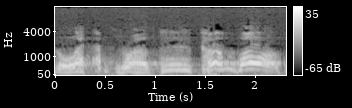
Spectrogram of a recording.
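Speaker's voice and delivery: slow name, then a high loud command; calling out. Acted. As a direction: call him out of the tomb. Jesus calls Lazarus from tomb.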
